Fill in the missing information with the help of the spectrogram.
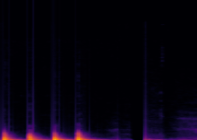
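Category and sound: impact, knocking on a door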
